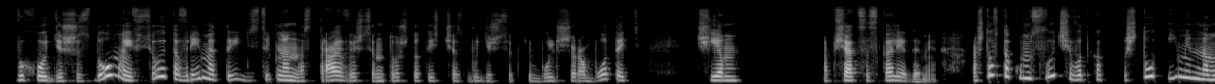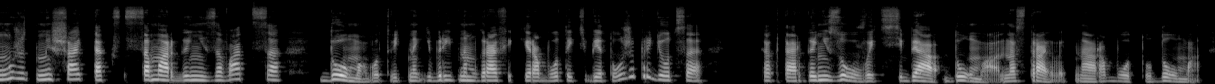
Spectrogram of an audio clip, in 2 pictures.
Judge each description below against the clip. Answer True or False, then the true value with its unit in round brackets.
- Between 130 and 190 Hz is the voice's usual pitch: True (185 Hz)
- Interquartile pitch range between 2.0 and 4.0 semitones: False (4.8 semitones)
